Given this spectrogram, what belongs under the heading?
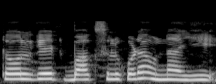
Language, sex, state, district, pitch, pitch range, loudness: Telugu, female, Andhra Pradesh, Annamaya, 240 Hz, 220-250 Hz, -13 LUFS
